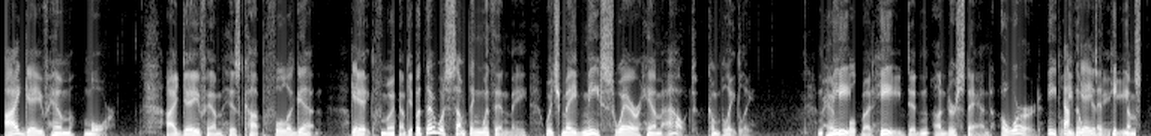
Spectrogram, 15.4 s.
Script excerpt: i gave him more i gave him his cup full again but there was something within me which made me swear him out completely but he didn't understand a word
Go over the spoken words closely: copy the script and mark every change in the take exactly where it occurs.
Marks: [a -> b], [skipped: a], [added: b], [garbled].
i gave him more i gave him his cup full again [garbled] but there was something within me which made me swear him out completely [garbled] but he didn't understand a word [garbled]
